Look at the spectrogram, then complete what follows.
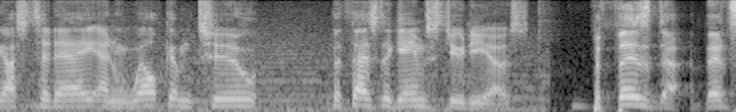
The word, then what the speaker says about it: Bethesda: much for joining us today and welcome to Bethesda game studios Bethesda that's how you pronounce it I wasn't sure I didn't want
